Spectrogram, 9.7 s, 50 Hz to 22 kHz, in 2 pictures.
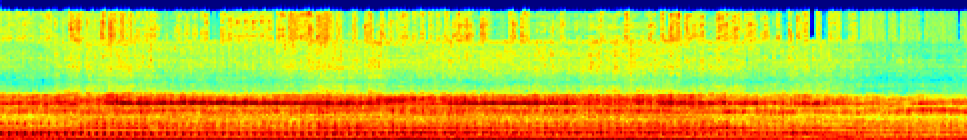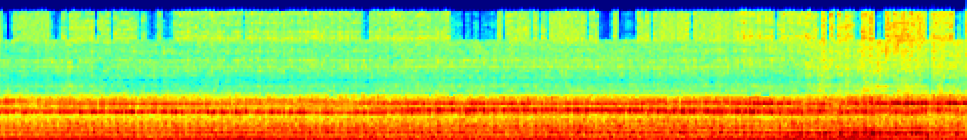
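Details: Audi 3.2 at cold start idle: steady high whine of constant pitch over the idling petrol engine.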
